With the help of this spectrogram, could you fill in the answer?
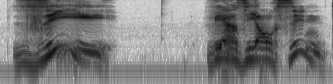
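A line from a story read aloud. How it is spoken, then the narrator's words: Sharp hiss. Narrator (German): zischte der Oberbürgermeister scharf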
